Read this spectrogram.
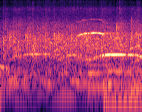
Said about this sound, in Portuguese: Eu quero que você aplaudisse o Senhor pela vida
